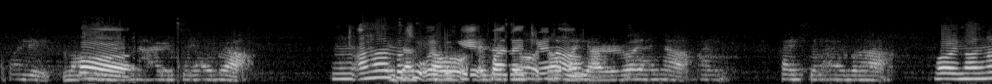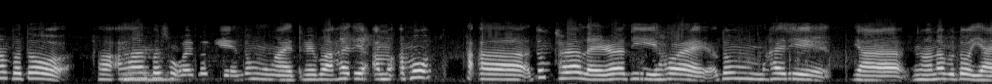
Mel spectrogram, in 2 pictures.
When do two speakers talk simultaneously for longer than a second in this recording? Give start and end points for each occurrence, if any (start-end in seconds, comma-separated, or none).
3.9-5.6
